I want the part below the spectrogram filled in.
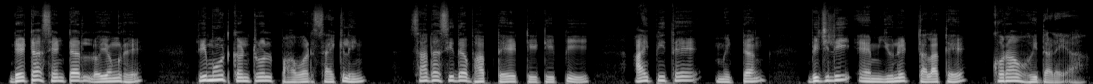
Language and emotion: Santali, neutral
